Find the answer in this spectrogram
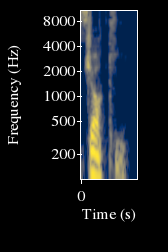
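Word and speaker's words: giochi: like so joko joki the joko form is co but jockey becomes c h c it sounds as it would normally sound joko jockey but we just need to add in that h in order for the c to stay strong then the he share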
